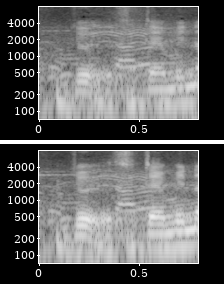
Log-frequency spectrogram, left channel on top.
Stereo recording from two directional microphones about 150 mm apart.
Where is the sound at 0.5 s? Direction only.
80° right.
